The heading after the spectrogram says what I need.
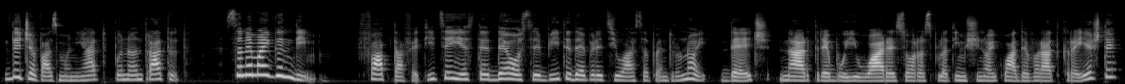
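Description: A woman voicing a calm, peacemaking female bear fairy in a storybook reading, speaking in a soothing, conciliatory way. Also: mid-range voice, no echo, lightly acted.

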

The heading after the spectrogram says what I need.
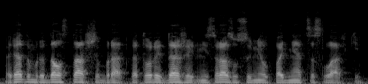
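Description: A man narrating an audiobook in a steady, measured way. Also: low voice. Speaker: audiobook reader.

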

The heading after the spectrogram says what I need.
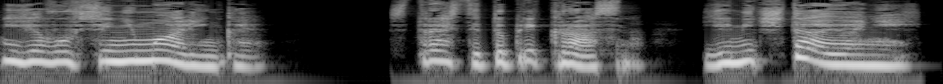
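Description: A woman voicing a hot-tempered teenage girl who shouts back in shrill outbursts. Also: normal speed, no echo, clean studio sound, natural voice. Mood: defiant.

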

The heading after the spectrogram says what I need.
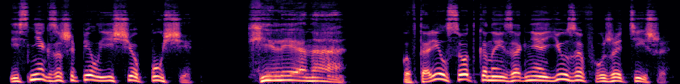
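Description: A man narrating an audiobook in an expressive, theatrical style. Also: high voice, no echo, studio quality.

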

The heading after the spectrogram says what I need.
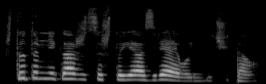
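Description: A woman's voice: mid-range voice, lively intonation, fairly quick, darkish tone, dry recording, clean studio sound, close to an everyday voice. A woman voicing a spoiled, cynical man around forty who needles and mocks. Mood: pushy, sarcastic. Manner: sarcastic, needling questions.

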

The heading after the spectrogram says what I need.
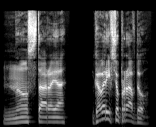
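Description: A male reader voicing a fierce, vengeful young warrior who threatens loudly and forcefully. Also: on the low side, animated, takes it slowly, dry recording, clean studio sound, heavily acted. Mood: furious.

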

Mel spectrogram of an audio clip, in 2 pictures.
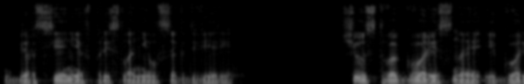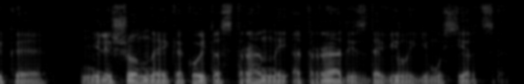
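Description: A man narrating a classic novel in a measured, dramatic storytelling manner. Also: rumbling low, warm tone, dry recording, clean studio sound. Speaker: audiobook narrator. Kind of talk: scripted literary narration.

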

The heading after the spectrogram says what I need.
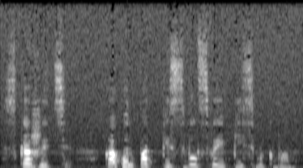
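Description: A wary fencing master speaks slowly and deliberately, read by a woman with a husky edge and lively pitch. He weighs each doubt before voicing it, like a measured storybook character. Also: full character voice. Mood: reasoning. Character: calm, suspicious male fencing teacher. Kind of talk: audiobook character reading.

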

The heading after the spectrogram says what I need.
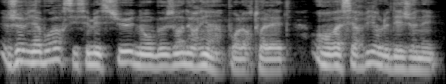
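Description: A man's voice: mid-range voice, normal speed, warm tone, slightly rough, close to an everyday voice. Man voicing a polite, deferential male valet.

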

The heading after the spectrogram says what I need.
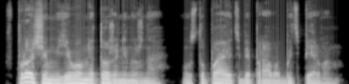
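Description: Narrator doing a sly bossy guy, sarcastic and teasing, low dark voice. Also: steady tone, normal speed, no room sound, studio quality, lightly acted. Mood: mocking.

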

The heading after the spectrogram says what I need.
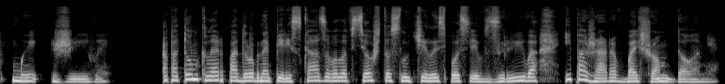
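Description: A woman narrating a novel aloud in an expressive, dramatic reading. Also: low-pitched, no room sound, clean studio sound. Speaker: audiobook narrator. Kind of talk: scripted narration.

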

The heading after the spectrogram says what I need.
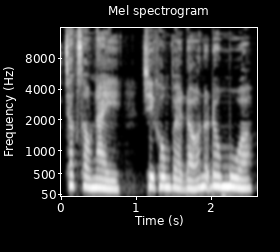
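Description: A woman voicing a gentle, resigned young woman who speaks softly and calmly in an audiobook story. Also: medium pitch, a little fast, lightly acted. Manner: soft, calm and gently chiding.

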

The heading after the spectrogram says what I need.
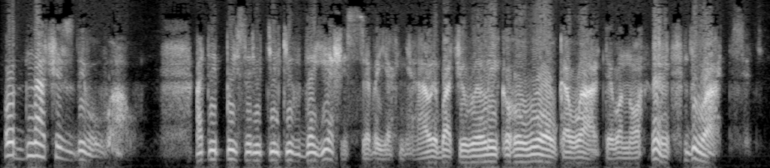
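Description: A man's voice: on the low side, sing-song, unhurried, dry recording, lo-fi sound, exaggerated voice. A man voicing a proud, short-tempered Cossack colonel who bellows and scorns, in a storybook reading. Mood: mocking.

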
